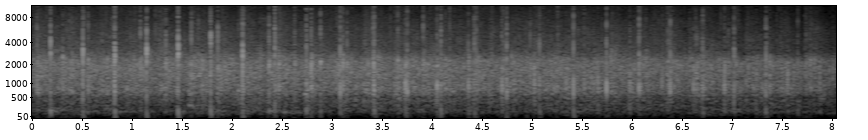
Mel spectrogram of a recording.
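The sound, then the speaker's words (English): A crowd claps steadily for several seconds in applause for the street pastors, a dense wash of many hands with sharp individual claps standing out, sustained at even loudness with no talking. “Give them a clap, guys. Give them a clap.”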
